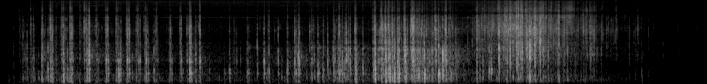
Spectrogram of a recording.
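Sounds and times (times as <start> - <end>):
large tendon stretching: 0.2 - 6.5.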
